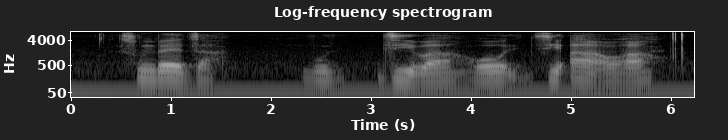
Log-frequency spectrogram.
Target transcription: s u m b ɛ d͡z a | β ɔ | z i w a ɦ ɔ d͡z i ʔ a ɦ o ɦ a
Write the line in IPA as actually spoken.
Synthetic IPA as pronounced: s u m b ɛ d͡z a | β u | d͡z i β a ɦ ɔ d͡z i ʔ a ɦ ɔ ɦ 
